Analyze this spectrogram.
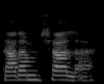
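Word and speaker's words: Dharamshala: city dhara masala or daramshala as it is pronounced in hindi means spiritual dwelling combining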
